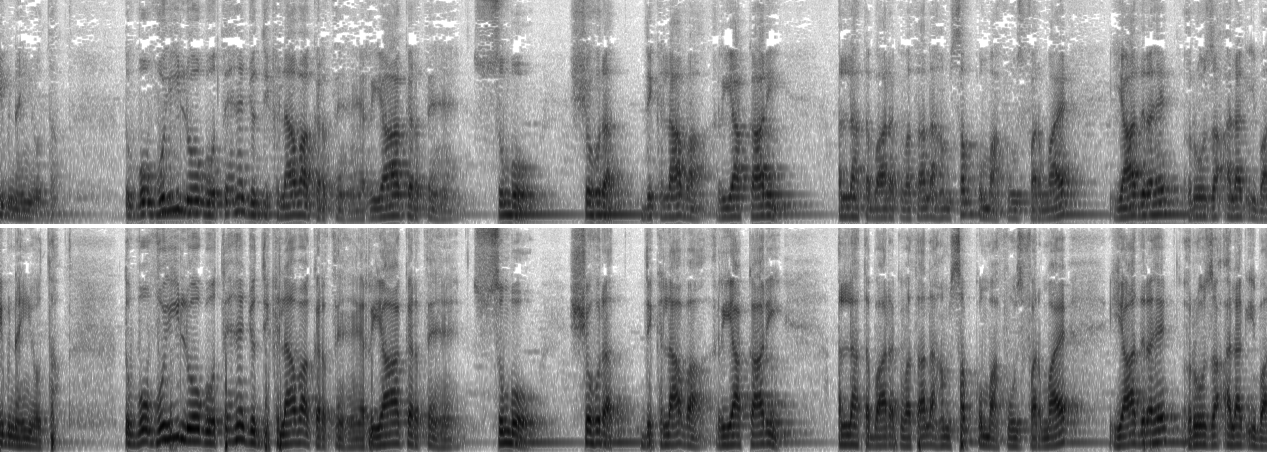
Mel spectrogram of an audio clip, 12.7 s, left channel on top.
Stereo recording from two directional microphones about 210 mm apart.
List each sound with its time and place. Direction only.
1.2 s speech: 35° right (ahead or behind)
